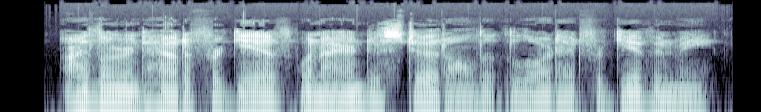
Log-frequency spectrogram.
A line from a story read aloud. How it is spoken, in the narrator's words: said the doctor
